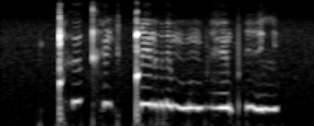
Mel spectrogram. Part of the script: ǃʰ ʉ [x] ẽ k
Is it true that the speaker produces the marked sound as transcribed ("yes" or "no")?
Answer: no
